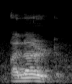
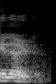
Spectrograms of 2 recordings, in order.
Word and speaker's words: alert: जैसे ALERT, अलर्ट। ALERT, अलर्ट, ना कि एलर्ट, अलर्ट।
